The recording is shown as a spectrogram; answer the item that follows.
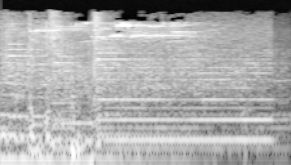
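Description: TV show ident music: a rhythmic beat that gives way, under a second in, to a held chord without drums.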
